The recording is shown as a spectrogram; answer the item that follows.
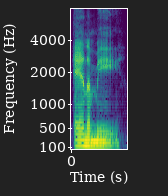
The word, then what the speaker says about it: anomie: probably, is what I call the sea of anomie. This is the sea of anomie, a turbulent, confusing, rollicking sea that we're all born into. Anomie is a French word, and it was popularized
